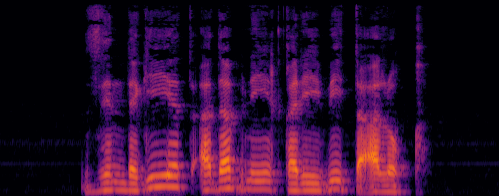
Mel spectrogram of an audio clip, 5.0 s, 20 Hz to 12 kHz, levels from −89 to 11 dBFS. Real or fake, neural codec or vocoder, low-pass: real; none; 10.8 kHz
